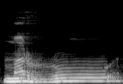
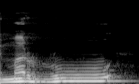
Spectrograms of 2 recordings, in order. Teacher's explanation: واو مدہ ہے چونکہ اس سے پہلے پیش ہے تو اس لیے اس کو تھوڑا لمبا کریں گے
